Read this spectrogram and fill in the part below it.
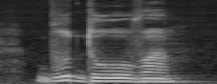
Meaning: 1. building, construction, edifice 2. building, construction (the act of building or constructing) 3. construction, structure (the manner in which something is built)
- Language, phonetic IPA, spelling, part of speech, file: Ukrainian, [bʊˈdɔʋɐ], будова, noun, Uk-будова.ogg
